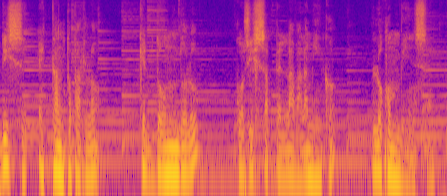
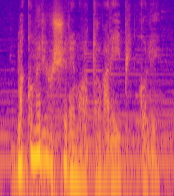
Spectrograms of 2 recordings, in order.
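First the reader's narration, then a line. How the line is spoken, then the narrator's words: Murmured. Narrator (Italian): Tobia mormorò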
